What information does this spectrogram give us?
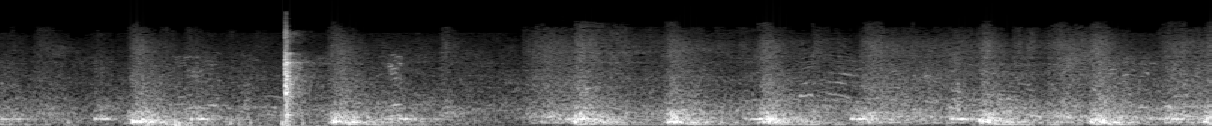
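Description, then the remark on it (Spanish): A sharp, loud hammer knock rings out once, signalling the first lift of the Virgen de las Angustias procession float, over a steady murmur of crowd voices, with softer dull thuds and shuffling scattered before and after. “Vamos a escuchar la primera levantada. A golpe de martillo, esta Virgen de las Angustias.”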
